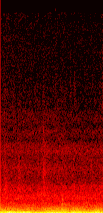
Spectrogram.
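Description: A low rumble on the microphone, like air or breath blowing across it, with no voice over it.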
